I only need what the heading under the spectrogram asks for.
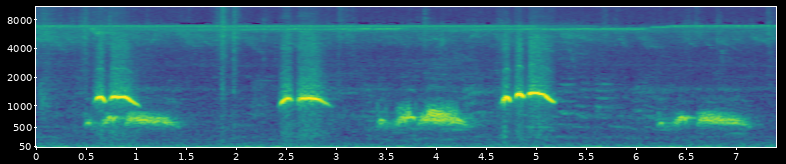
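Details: Captive-bred spotted dove in northern Vietnam repeating low, rounded coo phrases about four times, overlapped by crisp higher whistled notes.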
